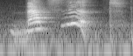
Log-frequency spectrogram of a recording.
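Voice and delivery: high, loud burst of excitement; thrilled storybook crow; excited exclamation. A narrator's reading. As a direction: pounce on the idea. Crow seizes on the idea.

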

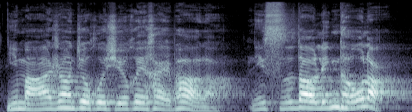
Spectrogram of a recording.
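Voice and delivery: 老人高声凶狠地吼叫; 一声比一声响地威吓. A narrator's reading. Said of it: "他吼叫道". (白胡子老人凶狠地大声吼叫)

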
